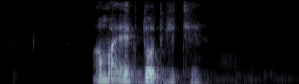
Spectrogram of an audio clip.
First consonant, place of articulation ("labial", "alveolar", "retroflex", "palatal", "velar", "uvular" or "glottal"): labial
